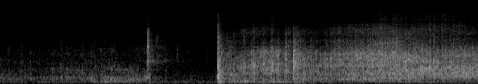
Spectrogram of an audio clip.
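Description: Skateboard landing with a sharp slap about two seconds in, after a light click, then the urethane wheels rolling loudly and steadily across rough concrete.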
